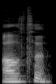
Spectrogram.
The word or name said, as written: alti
